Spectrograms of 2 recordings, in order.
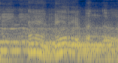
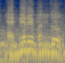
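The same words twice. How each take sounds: First: It is said in a warm, tender tone. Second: It is said in a plain, cold tone. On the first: The speaker calls it right. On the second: The speaker calls it wrong.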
